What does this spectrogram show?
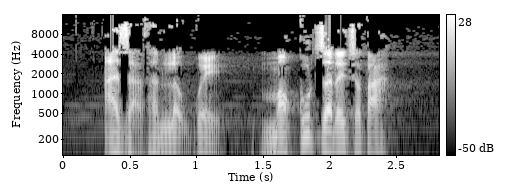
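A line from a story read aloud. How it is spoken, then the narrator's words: Stern shout after deep breath. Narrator (Vietnamese): Vương Quân Diệt hít sâu một hơi, nghiêm nghị quát lên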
